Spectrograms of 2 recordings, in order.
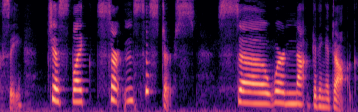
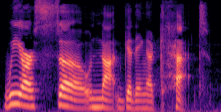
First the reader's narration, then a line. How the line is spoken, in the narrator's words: I growled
